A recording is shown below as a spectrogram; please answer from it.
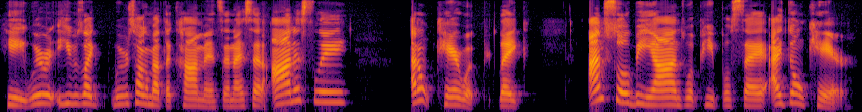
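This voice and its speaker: A woman in her fifties co-hosts a podcast in casual chat, speaking candidly and bluntly with lots of filler likes. Her voice is fairly high, animated and a bit bright, at a moderate pace.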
